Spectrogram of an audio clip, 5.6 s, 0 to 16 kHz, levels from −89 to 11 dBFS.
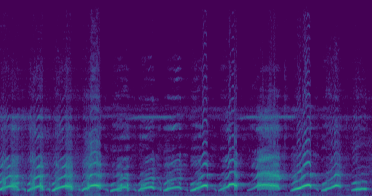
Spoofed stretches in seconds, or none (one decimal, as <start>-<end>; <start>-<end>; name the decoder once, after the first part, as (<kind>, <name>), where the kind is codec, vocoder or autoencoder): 0.0-1.5 (autoencoder, DAC-VAE); 4.9-5.6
